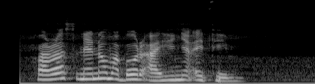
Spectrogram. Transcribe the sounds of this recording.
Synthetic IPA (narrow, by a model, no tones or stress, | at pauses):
paɾasnɛnɔmabɔɾaɦɪɲaʔetim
